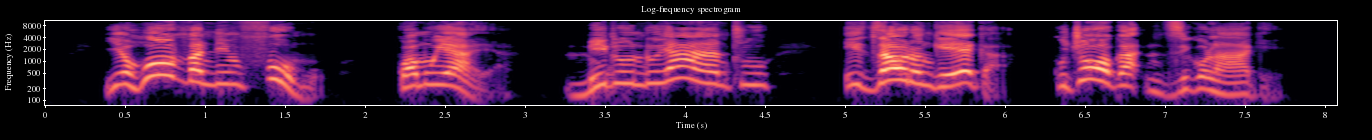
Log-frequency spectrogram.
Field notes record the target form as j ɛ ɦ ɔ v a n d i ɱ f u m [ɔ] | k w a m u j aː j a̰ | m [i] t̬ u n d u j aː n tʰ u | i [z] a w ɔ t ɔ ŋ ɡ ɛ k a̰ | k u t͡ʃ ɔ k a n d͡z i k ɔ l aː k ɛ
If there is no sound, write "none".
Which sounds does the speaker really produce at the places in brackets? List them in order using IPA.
u, i, d͡z

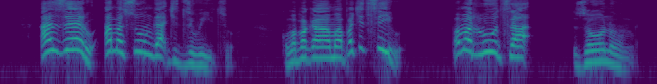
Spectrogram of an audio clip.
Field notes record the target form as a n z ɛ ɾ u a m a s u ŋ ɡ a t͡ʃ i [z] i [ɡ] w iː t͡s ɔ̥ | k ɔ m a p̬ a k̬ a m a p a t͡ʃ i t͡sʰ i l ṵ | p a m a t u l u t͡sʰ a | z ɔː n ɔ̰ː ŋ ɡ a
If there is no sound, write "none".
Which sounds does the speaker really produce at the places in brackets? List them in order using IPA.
d͡z, none

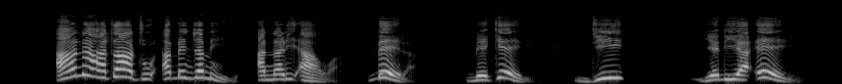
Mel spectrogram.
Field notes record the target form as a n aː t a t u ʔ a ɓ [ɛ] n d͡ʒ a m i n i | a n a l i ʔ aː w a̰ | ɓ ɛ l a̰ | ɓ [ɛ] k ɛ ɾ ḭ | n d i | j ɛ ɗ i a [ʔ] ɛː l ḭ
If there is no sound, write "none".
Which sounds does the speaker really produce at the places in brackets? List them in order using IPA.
ɛ, ɛ, ʔ

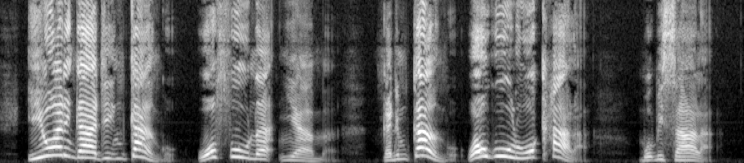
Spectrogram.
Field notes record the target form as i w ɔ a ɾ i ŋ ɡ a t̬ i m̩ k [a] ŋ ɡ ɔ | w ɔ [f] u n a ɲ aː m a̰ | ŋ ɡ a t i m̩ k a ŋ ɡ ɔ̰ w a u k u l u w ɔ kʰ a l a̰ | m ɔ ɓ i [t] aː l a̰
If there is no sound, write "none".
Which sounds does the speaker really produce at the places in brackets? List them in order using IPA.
a, f, s

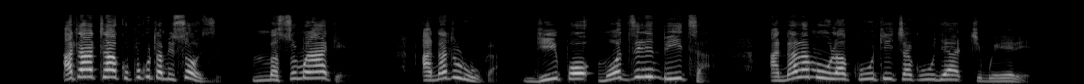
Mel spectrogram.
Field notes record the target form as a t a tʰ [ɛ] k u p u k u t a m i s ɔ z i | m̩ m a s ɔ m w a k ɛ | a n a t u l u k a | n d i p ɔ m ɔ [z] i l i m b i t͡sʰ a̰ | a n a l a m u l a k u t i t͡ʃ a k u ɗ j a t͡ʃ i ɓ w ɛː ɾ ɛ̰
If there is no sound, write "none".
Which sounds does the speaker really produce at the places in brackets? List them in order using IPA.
a, d͡z

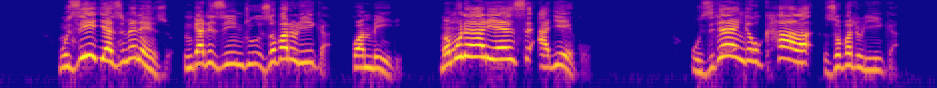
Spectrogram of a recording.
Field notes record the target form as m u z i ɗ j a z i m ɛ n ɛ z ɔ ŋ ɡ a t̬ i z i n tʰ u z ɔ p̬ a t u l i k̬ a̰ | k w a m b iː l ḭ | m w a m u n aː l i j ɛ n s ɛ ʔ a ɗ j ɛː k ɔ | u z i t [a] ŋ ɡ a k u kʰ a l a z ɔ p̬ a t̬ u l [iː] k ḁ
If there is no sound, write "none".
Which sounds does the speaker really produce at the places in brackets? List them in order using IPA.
ɛ, iː

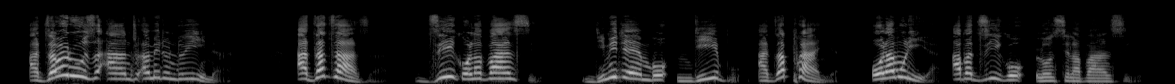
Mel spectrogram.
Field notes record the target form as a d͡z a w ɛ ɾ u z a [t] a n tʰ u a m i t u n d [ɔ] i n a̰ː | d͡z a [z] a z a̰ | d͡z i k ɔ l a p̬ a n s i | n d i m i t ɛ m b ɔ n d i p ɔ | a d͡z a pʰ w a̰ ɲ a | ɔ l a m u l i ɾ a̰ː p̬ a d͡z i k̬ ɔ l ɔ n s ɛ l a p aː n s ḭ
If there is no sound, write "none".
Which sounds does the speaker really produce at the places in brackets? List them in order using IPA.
ʔ, u, d͡z

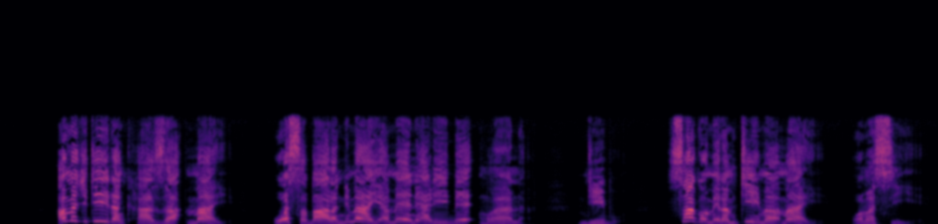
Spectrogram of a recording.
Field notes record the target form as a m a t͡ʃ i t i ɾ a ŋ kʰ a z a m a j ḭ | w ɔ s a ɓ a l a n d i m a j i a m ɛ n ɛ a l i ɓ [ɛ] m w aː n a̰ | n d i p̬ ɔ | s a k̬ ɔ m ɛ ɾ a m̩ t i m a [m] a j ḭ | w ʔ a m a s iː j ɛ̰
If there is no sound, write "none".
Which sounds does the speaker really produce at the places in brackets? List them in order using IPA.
ɛ, m

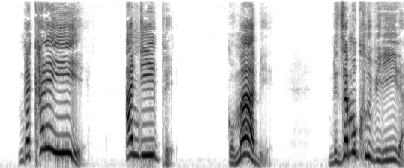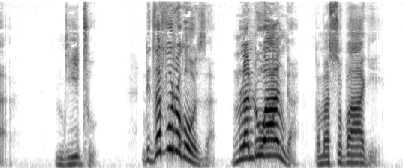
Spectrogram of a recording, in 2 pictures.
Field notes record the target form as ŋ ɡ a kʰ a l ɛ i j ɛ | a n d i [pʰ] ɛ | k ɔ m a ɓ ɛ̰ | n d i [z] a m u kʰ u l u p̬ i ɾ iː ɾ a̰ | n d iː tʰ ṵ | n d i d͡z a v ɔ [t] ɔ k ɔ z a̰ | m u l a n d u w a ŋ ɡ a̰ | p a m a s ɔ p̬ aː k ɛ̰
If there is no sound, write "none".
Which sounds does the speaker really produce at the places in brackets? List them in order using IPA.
pʰ, d͡z, t

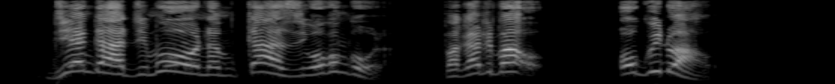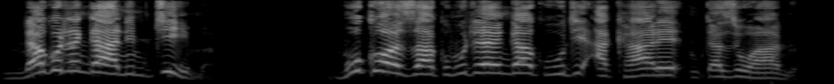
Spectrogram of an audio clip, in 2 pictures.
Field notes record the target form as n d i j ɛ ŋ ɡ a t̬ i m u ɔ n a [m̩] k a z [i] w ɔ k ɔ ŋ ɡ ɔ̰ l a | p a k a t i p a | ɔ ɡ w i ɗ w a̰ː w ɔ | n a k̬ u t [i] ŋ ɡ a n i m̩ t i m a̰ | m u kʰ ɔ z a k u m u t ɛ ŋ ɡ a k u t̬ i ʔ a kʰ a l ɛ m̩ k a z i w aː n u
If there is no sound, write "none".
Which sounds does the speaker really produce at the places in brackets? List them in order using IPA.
m̩, i, ɛ

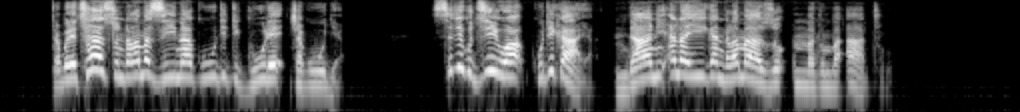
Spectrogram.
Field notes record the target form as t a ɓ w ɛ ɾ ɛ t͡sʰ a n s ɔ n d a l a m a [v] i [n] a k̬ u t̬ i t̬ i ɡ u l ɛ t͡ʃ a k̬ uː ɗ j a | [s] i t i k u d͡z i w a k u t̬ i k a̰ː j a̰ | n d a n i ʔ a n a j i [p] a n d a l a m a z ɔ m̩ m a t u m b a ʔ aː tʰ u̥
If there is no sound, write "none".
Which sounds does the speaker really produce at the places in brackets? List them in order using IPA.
z, n, s, k

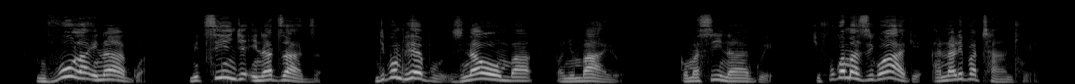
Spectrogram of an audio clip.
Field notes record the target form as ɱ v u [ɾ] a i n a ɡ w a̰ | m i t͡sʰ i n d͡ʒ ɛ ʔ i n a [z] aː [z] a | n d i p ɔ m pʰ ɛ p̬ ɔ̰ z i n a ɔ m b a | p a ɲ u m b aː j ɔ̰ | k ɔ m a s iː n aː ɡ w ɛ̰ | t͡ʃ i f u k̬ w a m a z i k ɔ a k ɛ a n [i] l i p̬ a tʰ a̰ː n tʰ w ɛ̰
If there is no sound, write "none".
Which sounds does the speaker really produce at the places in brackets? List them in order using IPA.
l, d͡z, d͡z, a

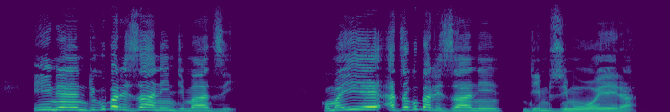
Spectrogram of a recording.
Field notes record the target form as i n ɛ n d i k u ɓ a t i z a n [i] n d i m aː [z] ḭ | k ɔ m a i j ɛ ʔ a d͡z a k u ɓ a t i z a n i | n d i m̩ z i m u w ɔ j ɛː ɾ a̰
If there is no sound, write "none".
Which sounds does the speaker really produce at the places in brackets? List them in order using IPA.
i, d͡z

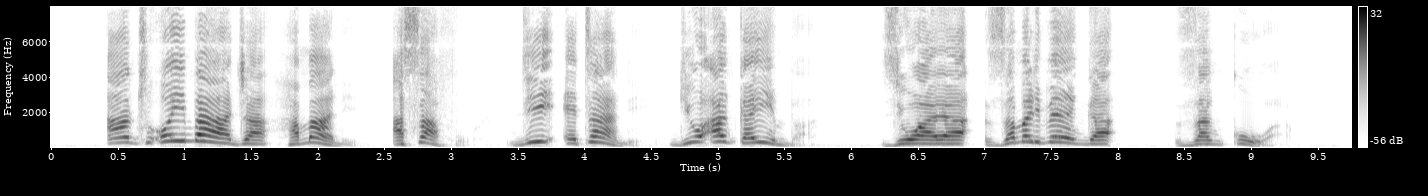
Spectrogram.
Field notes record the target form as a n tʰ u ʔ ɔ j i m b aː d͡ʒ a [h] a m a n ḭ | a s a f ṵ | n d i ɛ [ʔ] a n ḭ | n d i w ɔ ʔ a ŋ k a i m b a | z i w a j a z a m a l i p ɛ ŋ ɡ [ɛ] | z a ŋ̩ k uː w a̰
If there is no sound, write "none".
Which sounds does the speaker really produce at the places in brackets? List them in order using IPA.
h, t, a

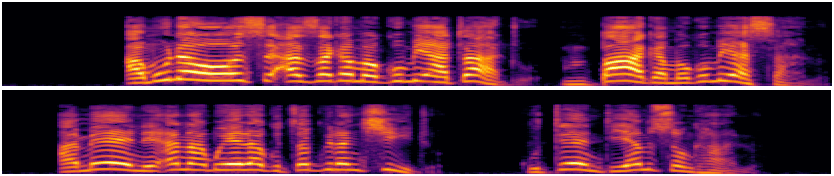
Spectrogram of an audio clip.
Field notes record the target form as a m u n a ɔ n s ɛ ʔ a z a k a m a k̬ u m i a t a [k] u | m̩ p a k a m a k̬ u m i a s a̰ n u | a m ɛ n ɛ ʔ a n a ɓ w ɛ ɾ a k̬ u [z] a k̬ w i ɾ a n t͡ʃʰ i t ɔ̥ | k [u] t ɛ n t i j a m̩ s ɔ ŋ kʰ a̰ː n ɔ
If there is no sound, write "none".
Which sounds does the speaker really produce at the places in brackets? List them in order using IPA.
t, d͡z, u

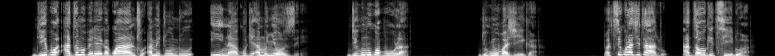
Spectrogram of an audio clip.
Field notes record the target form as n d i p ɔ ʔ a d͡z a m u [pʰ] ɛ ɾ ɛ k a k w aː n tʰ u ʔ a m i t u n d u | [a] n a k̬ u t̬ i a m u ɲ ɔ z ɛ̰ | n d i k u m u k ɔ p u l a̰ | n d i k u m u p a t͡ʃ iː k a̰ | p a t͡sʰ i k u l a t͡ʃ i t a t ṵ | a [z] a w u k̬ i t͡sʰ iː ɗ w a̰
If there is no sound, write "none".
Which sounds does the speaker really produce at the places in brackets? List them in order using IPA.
p, i, d͡z

